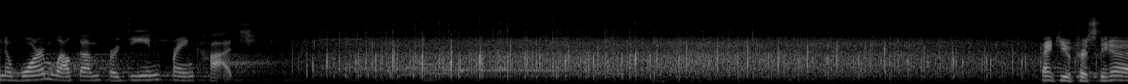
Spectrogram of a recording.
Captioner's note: cheers and applause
